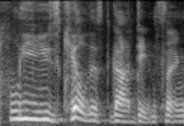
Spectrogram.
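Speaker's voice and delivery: earnest, beseeching, begging pleading tone. Retelling what the MSRC team keeps saying: imitating pleading. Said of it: "who's just pleading with us".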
